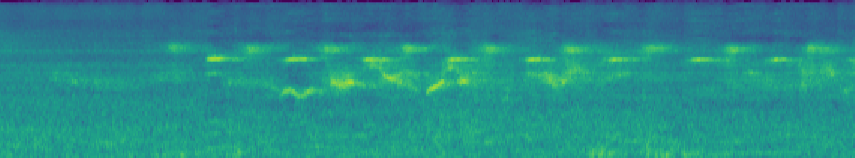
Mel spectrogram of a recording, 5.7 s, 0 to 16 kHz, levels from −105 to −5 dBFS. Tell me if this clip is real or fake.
fake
